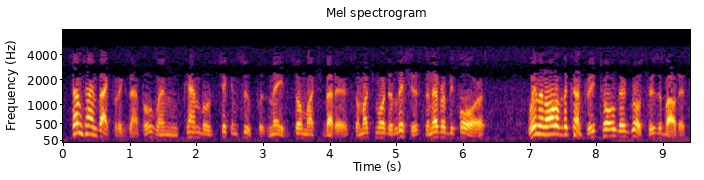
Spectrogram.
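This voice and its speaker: A man's voice: mid-range voice, slightly rough. An American man announcing on 1930s radio, reading a scripted sponsor message in a formal, polished, courteous manner. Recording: muffled, noisy 1930s radio broadcast recording.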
